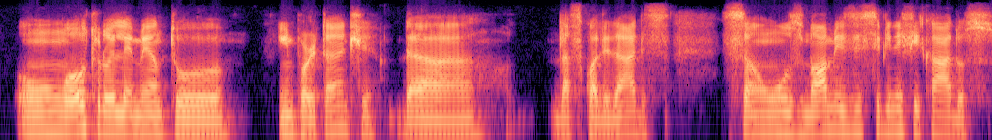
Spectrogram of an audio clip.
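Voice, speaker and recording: A man with a medium pitch speaks at a very slow pace, his intonation fairly even and his loudness very even. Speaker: student presenter. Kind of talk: class presentation. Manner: halting.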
